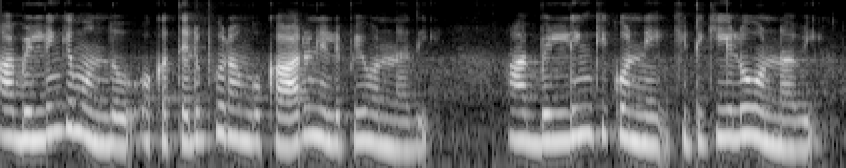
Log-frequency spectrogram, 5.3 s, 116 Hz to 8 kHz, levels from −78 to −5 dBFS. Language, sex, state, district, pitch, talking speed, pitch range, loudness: Telugu, female, Telangana, Hyderabad, 235 Hz, 170 wpm, 220-255 Hz, -19 LUFS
